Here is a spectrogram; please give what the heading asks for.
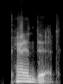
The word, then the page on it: pandit: American English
